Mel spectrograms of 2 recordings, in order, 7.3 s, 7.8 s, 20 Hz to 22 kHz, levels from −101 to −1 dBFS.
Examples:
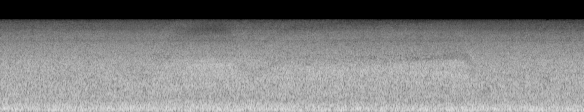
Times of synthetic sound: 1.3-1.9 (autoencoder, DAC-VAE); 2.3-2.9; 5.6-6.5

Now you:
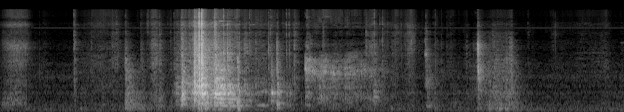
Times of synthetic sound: none

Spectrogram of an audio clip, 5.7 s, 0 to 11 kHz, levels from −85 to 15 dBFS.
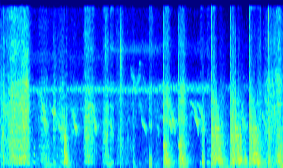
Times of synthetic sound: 3.0-3.7 (vocoder, BigVGAN v2)

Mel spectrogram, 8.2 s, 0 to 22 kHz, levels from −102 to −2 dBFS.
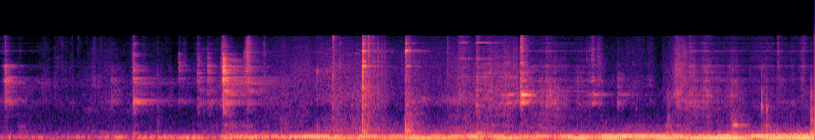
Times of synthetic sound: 0.0-0.4 (codec, SNAC); 5.3-5.9; 6.9-8.2

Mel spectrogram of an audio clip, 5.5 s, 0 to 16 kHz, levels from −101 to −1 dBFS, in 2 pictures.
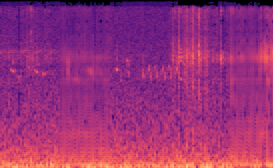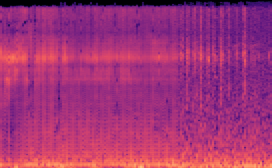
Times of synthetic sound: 0.6-1.1 (vocoder, BigVGAN v2); 2.3-4.5

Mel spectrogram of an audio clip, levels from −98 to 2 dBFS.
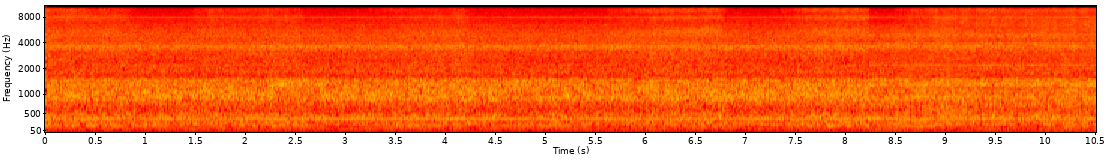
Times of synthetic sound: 8.5-9.3 (vocoder, Vocos); 9.9-10.5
